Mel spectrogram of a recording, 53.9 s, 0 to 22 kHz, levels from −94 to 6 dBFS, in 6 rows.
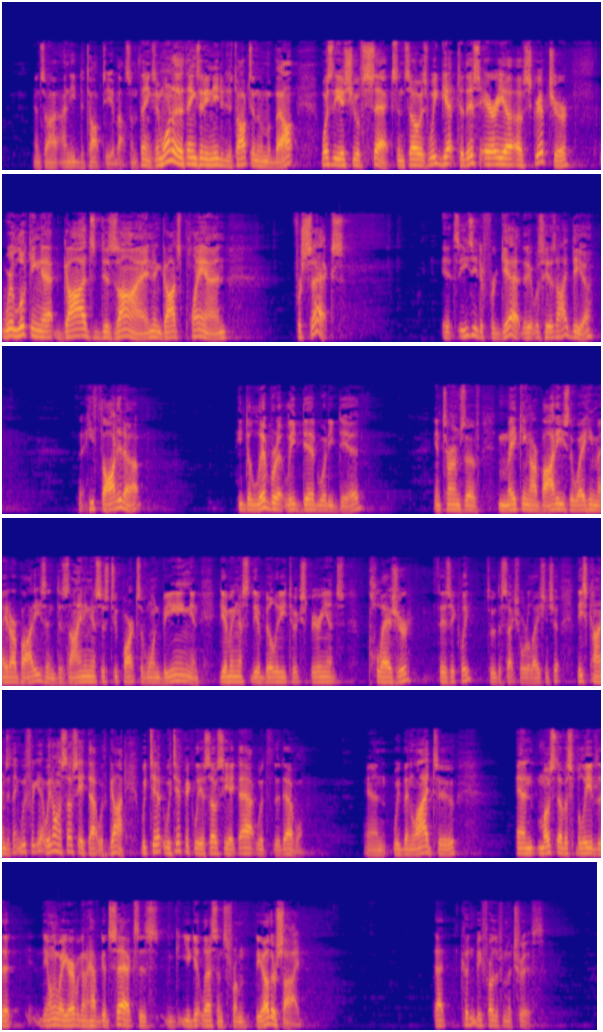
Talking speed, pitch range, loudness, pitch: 175 wpm, 110-135 Hz, -20 LUFS, 120 Hz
